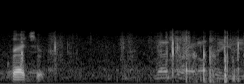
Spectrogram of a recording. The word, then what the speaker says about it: Kratzer: I think it'd be Kratzer. There you go, Kratzer.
